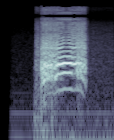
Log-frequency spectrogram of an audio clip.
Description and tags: shocked duck
quack, shocked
